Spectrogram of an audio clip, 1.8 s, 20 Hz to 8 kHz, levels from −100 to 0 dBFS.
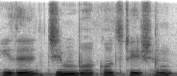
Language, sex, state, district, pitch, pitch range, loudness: Tamil, male, Tamil Nadu, Nilgiris, 135 Hz, 130-145 Hz, -13 LUFS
